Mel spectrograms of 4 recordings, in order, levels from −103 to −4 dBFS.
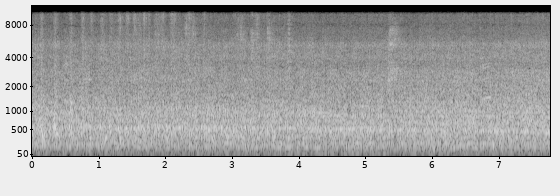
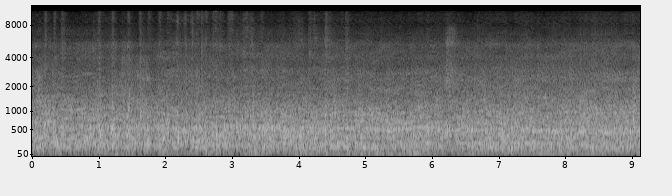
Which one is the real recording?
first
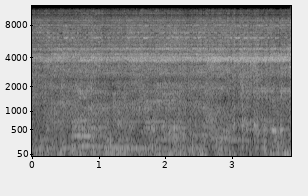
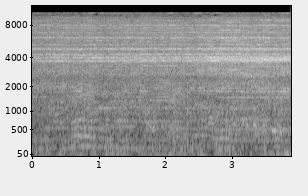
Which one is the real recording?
second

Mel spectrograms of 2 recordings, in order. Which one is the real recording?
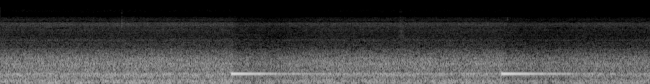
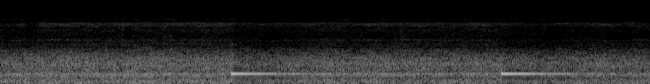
first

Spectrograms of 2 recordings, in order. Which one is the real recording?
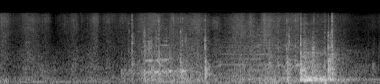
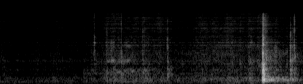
first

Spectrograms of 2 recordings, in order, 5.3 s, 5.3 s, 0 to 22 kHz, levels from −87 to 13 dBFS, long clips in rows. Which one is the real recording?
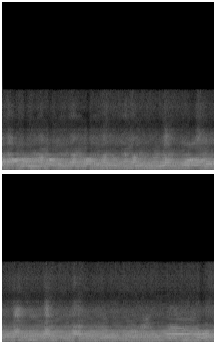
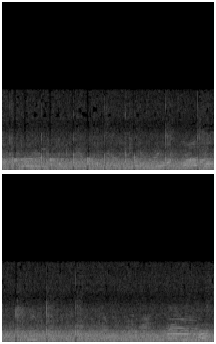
second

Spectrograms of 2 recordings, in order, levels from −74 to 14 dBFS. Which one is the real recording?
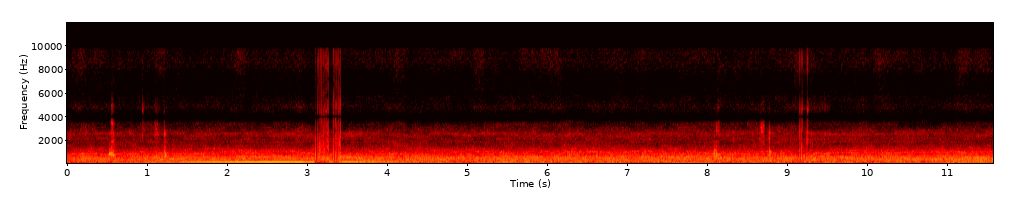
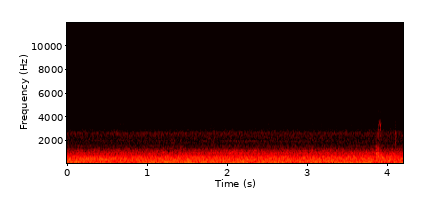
second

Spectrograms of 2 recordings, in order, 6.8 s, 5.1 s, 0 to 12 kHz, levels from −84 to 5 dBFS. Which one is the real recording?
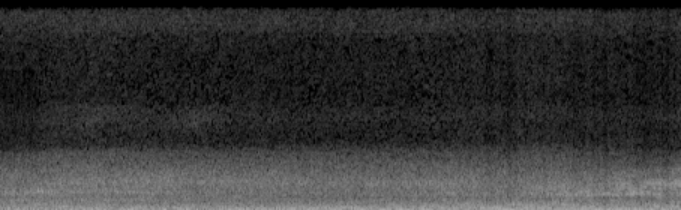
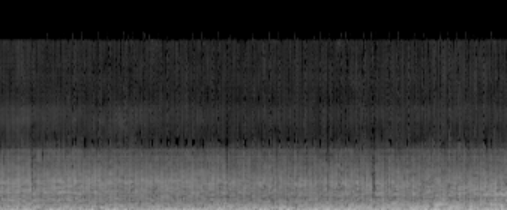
first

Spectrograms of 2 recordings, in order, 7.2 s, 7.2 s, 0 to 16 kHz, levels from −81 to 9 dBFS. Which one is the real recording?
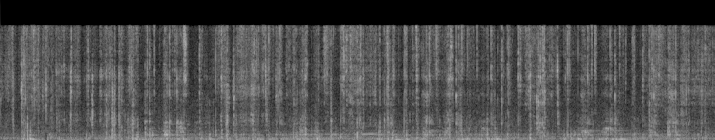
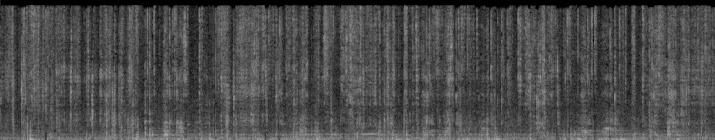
second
